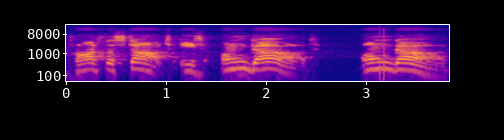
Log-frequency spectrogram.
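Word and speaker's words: en garde: The ready position prior to the start is on guard. On guard. And it's spelled E-N, guard, G-A-R-D, which is why it made it a bit tricky.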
